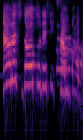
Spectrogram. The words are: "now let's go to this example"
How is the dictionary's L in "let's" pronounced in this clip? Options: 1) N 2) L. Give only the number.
2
